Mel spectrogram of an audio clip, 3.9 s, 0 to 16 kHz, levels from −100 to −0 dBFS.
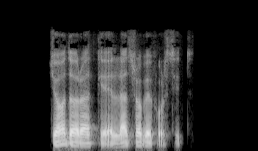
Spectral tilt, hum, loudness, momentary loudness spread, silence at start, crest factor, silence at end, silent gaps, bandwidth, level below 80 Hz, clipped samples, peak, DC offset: -7 dB/octave; none; -18 LUFS; 15 LU; 0.75 s; 18 dB; 1.2 s; none; 7.4 kHz; -60 dBFS; under 0.1%; -2 dBFS; under 0.1%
